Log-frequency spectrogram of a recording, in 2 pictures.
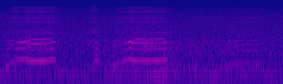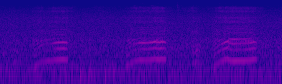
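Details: Repeated short, whistling, rising snores, about six over eleven seconds, with a steady background hum; snoring recorded on a Flip Video camcorder.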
